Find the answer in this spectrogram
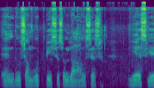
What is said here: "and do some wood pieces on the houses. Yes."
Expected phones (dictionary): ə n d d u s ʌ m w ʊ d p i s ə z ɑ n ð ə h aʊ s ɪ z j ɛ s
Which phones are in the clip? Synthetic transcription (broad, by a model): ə n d d u s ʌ m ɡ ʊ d p i s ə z ɑ n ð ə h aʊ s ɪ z j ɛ s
